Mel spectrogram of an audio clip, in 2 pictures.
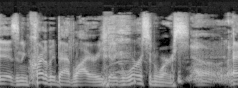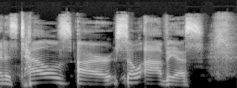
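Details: Adult man speaking; fluent speech.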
